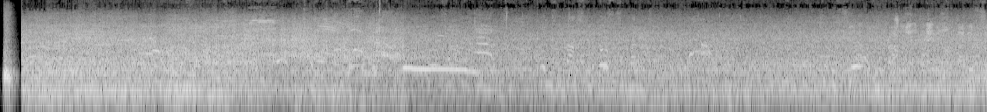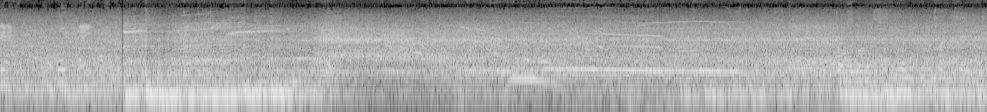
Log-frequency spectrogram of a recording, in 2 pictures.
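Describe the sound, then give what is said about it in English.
A loud football stadium crowd at a Sheffield Wednesday match reacting angrily to a penalty being awarded, with a constant roar of voices, scattered shouts and jeers rising above the din, and a few louder surges of noise toward the end. “There's some anger in the crowd, but then there's also like a voice of reason cutting through, which I think just shows where Sheffield Wednesday are at the moment.”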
